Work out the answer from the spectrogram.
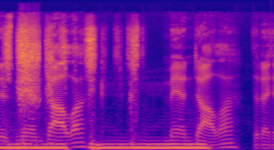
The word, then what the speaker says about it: mandala: Steve said I did indeed pronounce it correctly. Mandala.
